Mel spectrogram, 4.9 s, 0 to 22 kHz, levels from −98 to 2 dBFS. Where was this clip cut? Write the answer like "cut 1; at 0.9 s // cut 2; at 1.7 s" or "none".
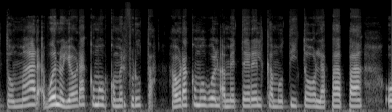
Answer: cut 1; at 1.3 s // cut 2; at 2.0 s // cut 3; at 2.8 s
